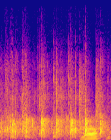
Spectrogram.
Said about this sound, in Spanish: Venga, Muchas, gracias. le damos un aplauso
